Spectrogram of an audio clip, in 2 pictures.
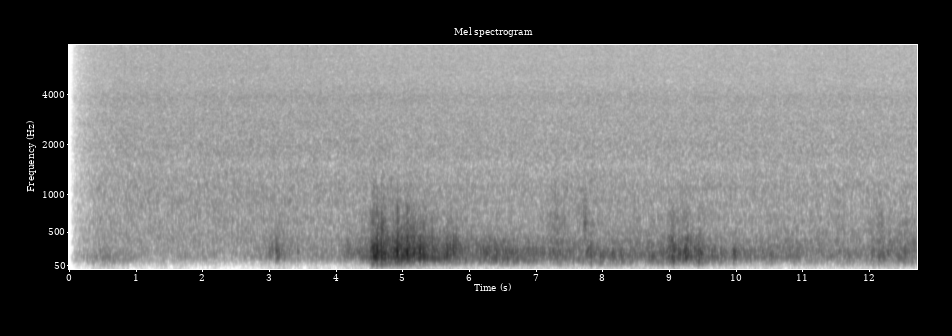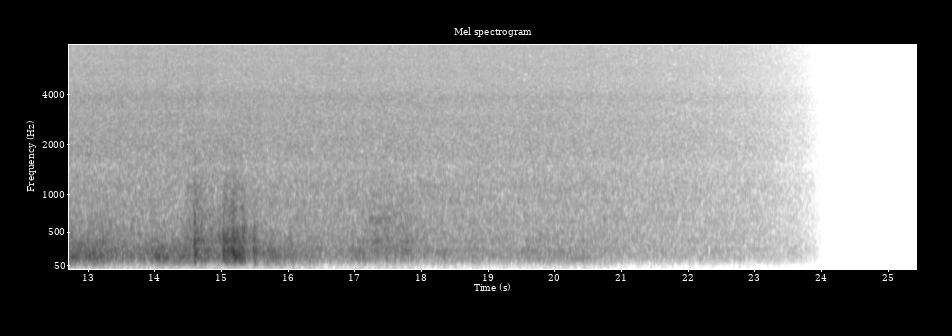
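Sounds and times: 
heavy rain: 0.0 - 23.6
thunder: 4.2 - 10.9, 14.0 - 15.9.

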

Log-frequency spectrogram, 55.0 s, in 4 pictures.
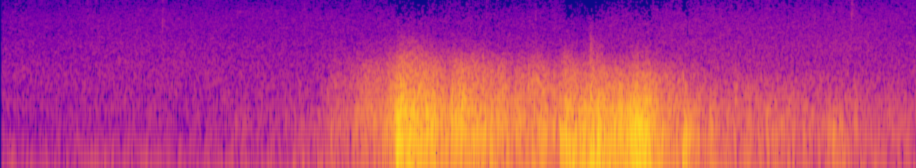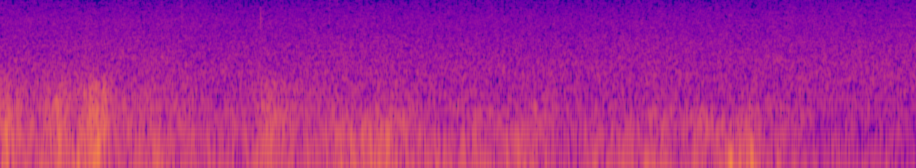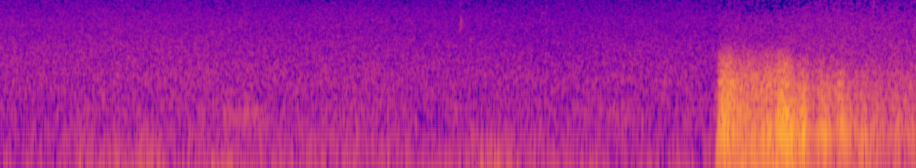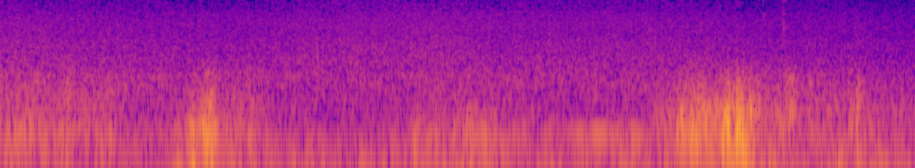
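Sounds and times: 
rain: 0.0 - 54.9
thunder: 5.0 - 13.0, 38.2 - 43.0, 51.2 - 54.4.

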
